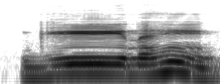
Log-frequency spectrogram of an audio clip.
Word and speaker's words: गिनी: गा में छोटी की मात्रा गी, गी नहीं गी। ना में बड़ी की मात्रा नी, गिनी पढ़ेंगे, गिनी नहीं पढ़ेंगे, गिनी पढ़ेंगे, गिनी, क्योंकि छोटी की मात्रा का उच्चारण कम देर के लिए गिनी।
